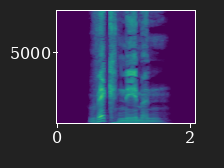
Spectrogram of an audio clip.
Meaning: to take away from, to remove from
- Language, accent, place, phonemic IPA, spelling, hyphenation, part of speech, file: German, Germany, Berlin, /ˈvɛkˌneːmən/, wegnehmen, weg‧neh‧men, verb, De-wegnehmen.ogg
